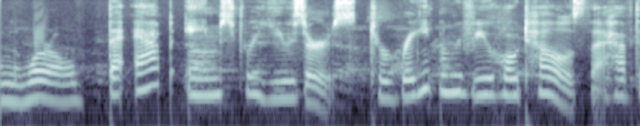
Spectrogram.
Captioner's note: voiceover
